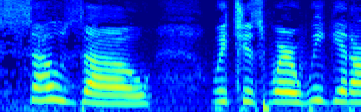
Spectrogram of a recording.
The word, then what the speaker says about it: sozo: The root word for salvation is a Greek word pronounced sozo, S-O-Z-O.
